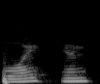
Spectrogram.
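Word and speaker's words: Boin: hearing it pronounced right it's b o i n and it's pronounced boy n thank you Mr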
